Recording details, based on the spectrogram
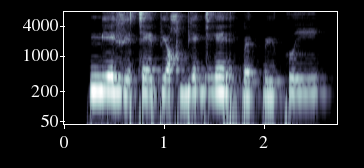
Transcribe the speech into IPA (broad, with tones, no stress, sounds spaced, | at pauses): mʲ e˨ vʲ ə˩ t e˨ pʲ u˨ χ bʲ ɛ˦ ɡʱ e˦ r k͡p ø˩ k͡p y˩ kʷ i˥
